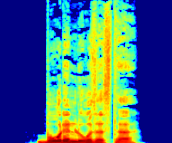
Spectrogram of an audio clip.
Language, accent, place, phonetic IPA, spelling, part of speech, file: German, Germany, Berlin, [ˈboːdn̩ˌloːzəstə], bodenloseste, adjective, De-bodenloseste.ogg
- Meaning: inflection of bodenlos: 1. strong/mixed nominative/accusative feminine singular superlative degree 2. strong nominative/accusative plural superlative degree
